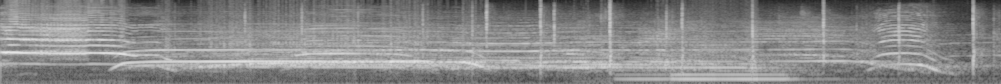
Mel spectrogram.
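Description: A large audience, asked to scream loudly, screams and cheers loudly and continuously, high-pitched shrieks and whoops overlapping in a dense wall of sound, with a few sharp claps or shouts cutting through.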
